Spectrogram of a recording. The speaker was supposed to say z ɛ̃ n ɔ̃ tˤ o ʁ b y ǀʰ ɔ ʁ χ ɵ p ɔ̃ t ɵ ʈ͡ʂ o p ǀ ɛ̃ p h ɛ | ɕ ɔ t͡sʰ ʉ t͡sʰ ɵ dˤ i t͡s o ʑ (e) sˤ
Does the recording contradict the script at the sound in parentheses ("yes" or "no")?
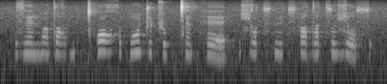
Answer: yes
